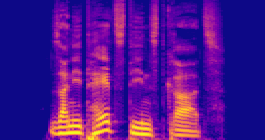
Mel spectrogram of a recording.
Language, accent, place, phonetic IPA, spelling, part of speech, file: German, Germany, Berlin, [zaniˈtɛːt͡sdiːnstˌɡʁaːt͡s], Sanitätsdienstgrads, noun, De-Sanitätsdienstgrads.ogg
- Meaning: genitive singular of Sanitätsdienstgrad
